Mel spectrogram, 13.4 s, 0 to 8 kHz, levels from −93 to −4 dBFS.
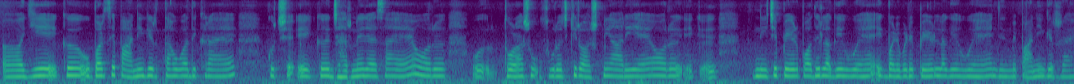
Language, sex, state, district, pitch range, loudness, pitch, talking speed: Hindi, female, Bihar, Jahanabad, 195-205 Hz, -39 LUFS, 200 Hz, 190 wpm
